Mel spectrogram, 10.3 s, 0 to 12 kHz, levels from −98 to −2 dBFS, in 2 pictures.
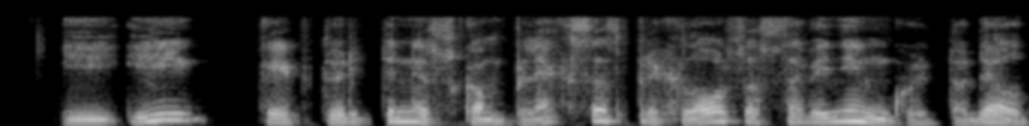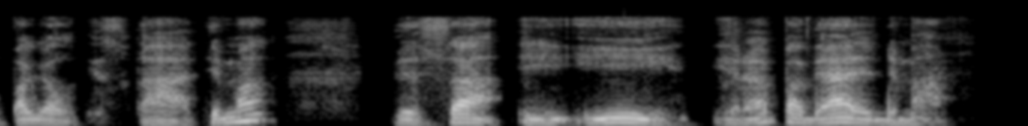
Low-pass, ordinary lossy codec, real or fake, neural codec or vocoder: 7.2 kHz; AAC, 64 kbps; real; none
